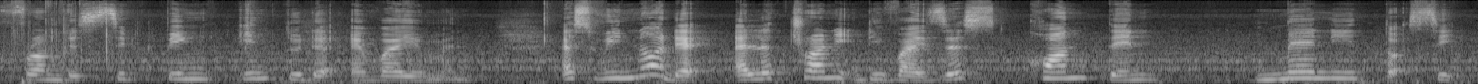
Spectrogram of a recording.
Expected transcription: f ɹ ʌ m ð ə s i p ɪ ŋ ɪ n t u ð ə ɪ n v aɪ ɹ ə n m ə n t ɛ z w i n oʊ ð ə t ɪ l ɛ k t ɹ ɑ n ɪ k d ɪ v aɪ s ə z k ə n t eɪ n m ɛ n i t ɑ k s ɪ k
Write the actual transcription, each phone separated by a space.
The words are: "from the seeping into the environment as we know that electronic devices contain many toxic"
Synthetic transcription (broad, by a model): f ɹ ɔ m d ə s i p ɪ ŋ ɪ n t u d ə ɪ n v aɪ ɹ ə n m ə n t ɛ s w i n oʊ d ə t ɪ l ɛ k t ɹ ɑ n ɪ k d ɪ v aɪ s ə s k ə n t eɪ n m ɛ n i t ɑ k s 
